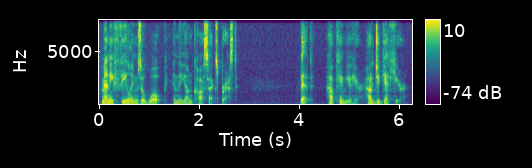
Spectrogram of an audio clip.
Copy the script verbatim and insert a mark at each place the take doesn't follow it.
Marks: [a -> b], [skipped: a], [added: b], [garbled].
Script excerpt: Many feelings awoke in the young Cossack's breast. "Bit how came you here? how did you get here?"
Many feelings awoke in the young Cossack's breast. "Bit how came you here? how did you get here?"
